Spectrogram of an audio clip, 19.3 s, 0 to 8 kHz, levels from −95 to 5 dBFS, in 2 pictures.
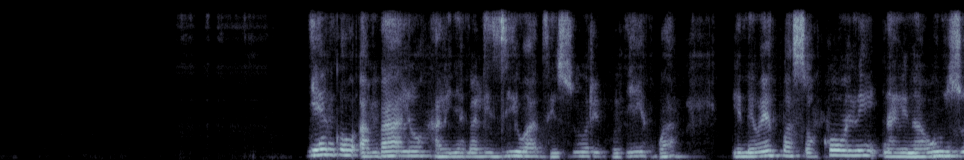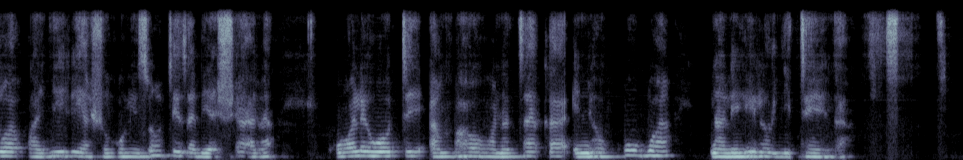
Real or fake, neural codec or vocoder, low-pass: fake; codec, 24 kHz, 3 kbps, HILCodec; 7.2 kHz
